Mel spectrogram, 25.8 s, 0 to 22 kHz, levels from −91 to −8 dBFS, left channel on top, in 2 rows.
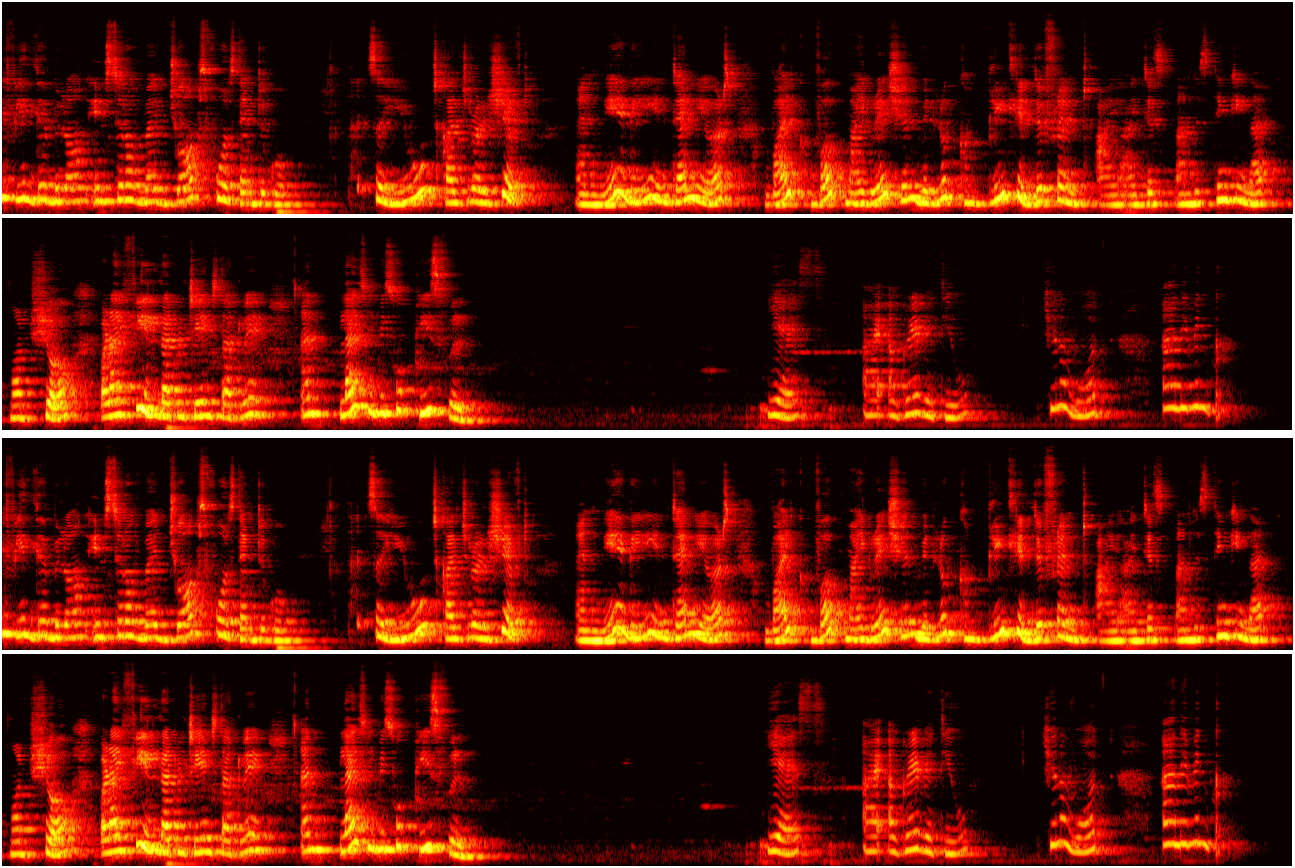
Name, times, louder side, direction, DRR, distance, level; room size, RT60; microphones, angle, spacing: voice 1, 0.0-3.0 3.7-5.3 5.7-12.7 13.0-17.6, equal, 75° right, 1 dB, 1.9 m, -31 dB
voice 2, 20.5-20.9 21.5-22.6 23.3-23.9 24.5-25.1, right 1 dB, 40° right, 5 dB, 0.7 m, -37 dB
10.5 x 7.0 x 5.2 m, 0.65 s
head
